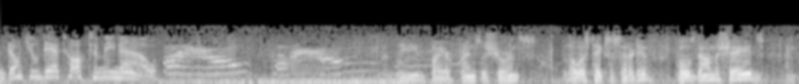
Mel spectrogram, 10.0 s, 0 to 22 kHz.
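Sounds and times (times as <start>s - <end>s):
speech: 0.0s - 2.6s, 5.0s - 9.9s
cat meowing in long wavering cries: 2.0s - 6.3s.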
